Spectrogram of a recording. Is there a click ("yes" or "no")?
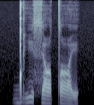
yes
